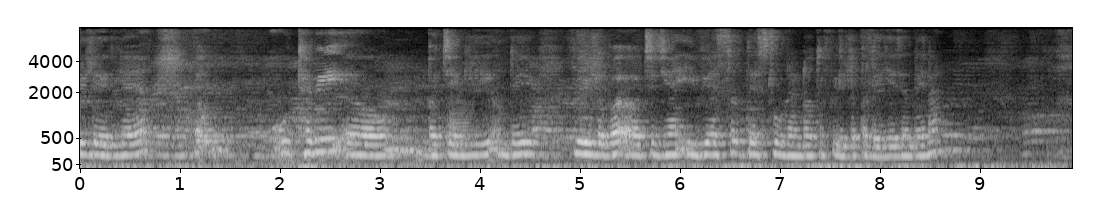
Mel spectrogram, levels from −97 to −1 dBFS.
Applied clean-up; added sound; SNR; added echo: none; Brass instrument; 16 dB; reverberation time 0.3 s.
